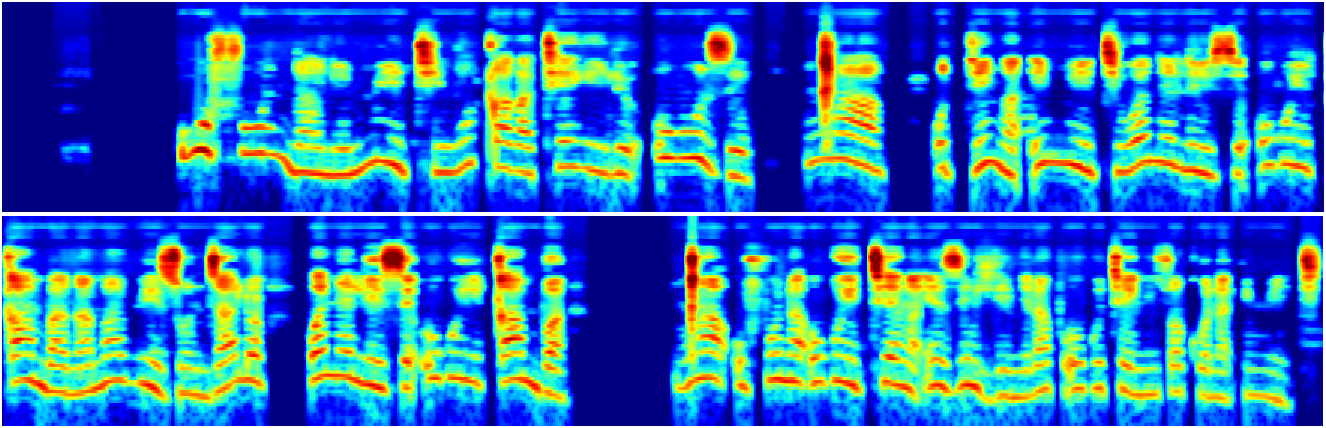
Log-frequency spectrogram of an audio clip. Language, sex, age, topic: North Ndebele, female, 36-49, health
